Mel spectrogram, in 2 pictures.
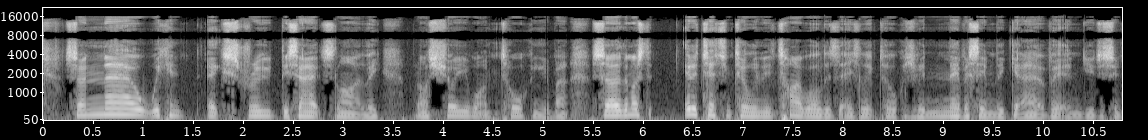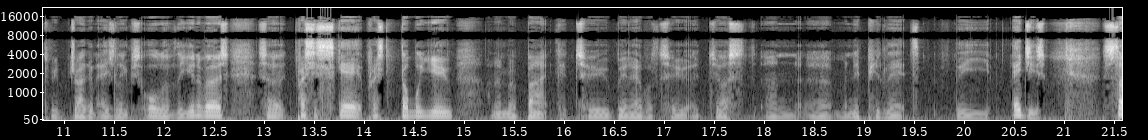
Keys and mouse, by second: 1.0 alt+click, 3.3 alt+click, 7.0 alt+click, 10.8 alt+click, 13.4 Escape, 14.3 w, 15.2 alt+click, 17.8 alt+click, 19.8 alt+middle click.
